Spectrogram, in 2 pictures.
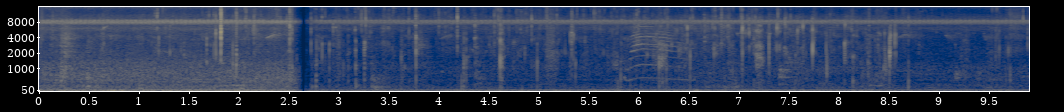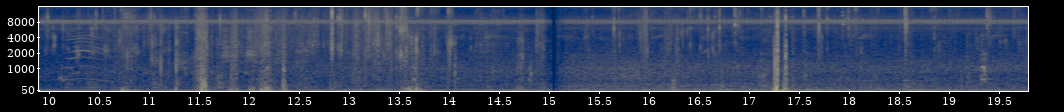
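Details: Cat eating fried chicken from Bataras, fed as a treat; two short meows rising then falling, about four seconds apart, over a steady low hum, scattered chewing clicks and faint background noise.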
